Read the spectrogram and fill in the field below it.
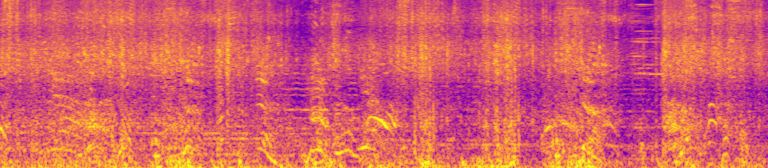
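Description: Magic blasts crackle and whoosh during a fight.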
